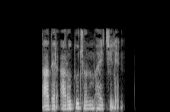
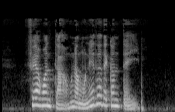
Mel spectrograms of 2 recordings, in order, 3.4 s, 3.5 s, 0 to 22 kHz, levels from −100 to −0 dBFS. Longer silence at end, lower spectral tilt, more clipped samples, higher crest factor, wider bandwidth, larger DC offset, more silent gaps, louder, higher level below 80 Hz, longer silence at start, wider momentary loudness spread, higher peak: first, 0.95 s vs 0.65 s; second, -4.5 dB/octave vs -7.5 dB/octave; neither; first, 24 dB vs 16 dB; second, 8 kHz vs 11 kHz; neither; neither; about the same, -25 LUFS vs -25 LUFS; about the same, -58 dBFS vs -60 dBFS; first, 0.85 s vs 0.6 s; second, 6 LU vs 13 LU; first, -4 dBFS vs -10 dBFS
